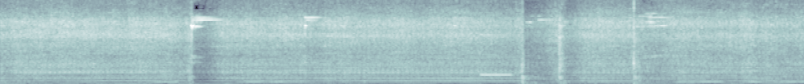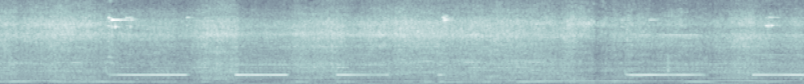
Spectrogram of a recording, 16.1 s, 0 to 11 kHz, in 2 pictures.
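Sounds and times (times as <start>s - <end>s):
skid steer loader engine: 0.0s - 16.0s
backup alarm beeping: 4.8s - 5.2s, 9.2s - 12.0s, 14.3s - 16.0s
sharp knocks: 5.2s - 6.7s.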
